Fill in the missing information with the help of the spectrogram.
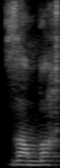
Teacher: A qalın açıq dodaqlanmayan saitdir. · Sözdə tələffüzə fikir verəndə nə N var, nə də Q var.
